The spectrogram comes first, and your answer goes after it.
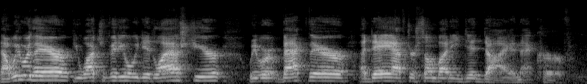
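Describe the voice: With vocal fry and a bright, sharp tone, a man speaks at a fairly quick pace and a fairly high pitch, with ordinary pitch variation and audible room echo.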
